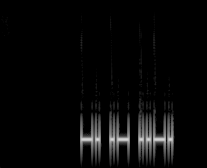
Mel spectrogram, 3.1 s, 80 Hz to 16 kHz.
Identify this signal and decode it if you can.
Morse code, heard as a keyed tone, about 22 wpm, 700 Hz. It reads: NAF
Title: USA Call Sign Postfixes - 3 Letters 22wpm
